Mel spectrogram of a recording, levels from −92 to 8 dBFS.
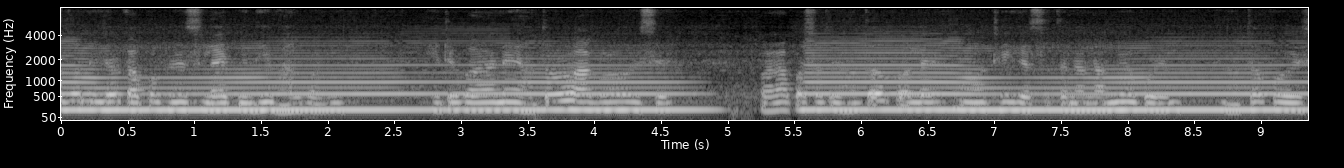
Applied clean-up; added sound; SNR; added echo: none; Wind instrument, woodwind instrument; -4 dB; reverberation time 0.2 s.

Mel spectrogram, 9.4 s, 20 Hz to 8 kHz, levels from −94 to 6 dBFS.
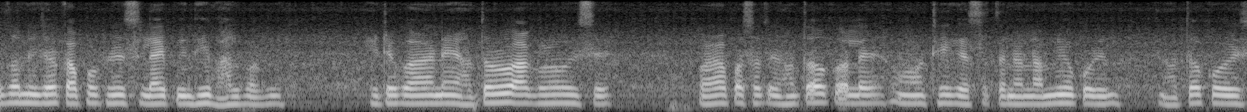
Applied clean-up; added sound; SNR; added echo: none; none; none; none.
